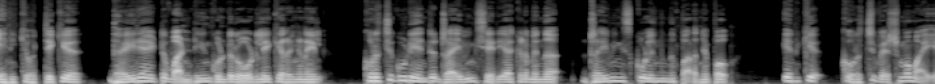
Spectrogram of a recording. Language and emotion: Malayalam, sad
